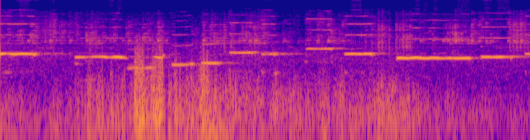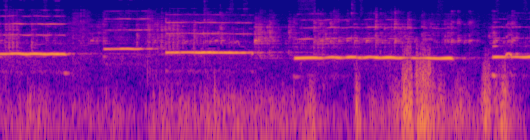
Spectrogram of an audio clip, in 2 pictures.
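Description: Quena, the Andean notched cane flute, playing a slow melody of held notes one at a time, stepping up and down in pitch. A few short bursts of low rumble break in, about one and a half seconds in and again near the end.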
